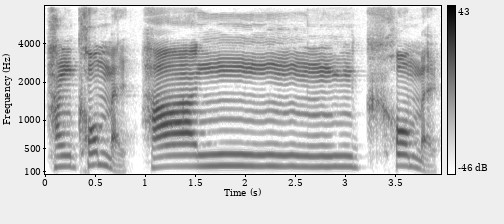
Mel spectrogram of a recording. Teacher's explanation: So the N turns into a ng.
